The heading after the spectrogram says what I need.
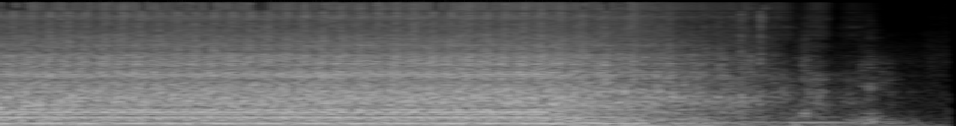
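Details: Datsun truck after an engine bay overhaul, warm idle: quick, even tick about four per second; owner suspects valve tap or the fuel pump.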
